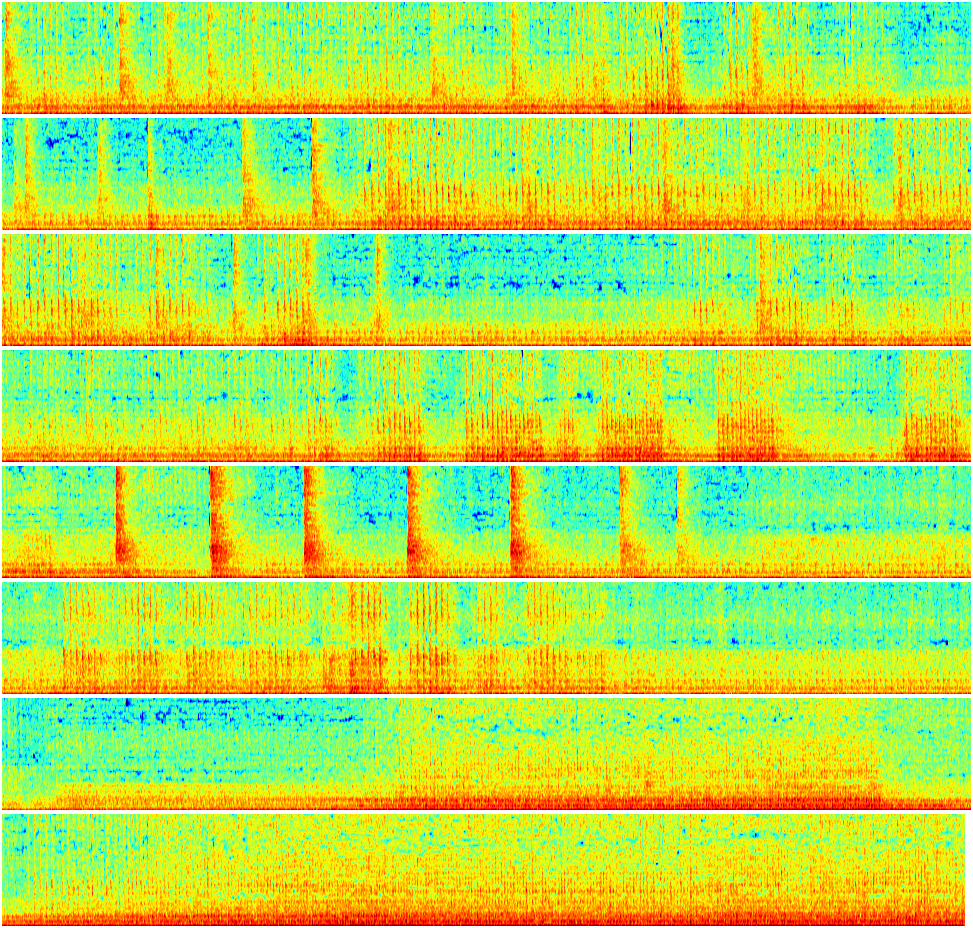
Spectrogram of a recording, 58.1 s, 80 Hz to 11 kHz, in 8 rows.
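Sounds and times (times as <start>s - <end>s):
heavy diesel engines straining: 0.0s - 58.0s
sharp knocks: 28.6s - 35.0s.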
